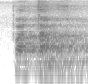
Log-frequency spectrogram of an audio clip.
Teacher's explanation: पतंग को बोलते समय जो है हमारा जो हवा निकल रहा है वो हमारे नाक से निकलता है। यानी उसको जब पतंग का उच्चारण करते हैं तो हवा जो हमारे नाक से निकलता है। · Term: अनुस्वार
